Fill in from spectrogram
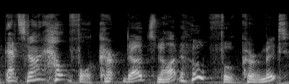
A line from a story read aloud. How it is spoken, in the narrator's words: Evan muttered unhappily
